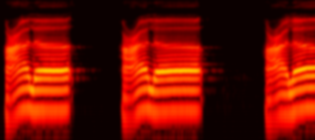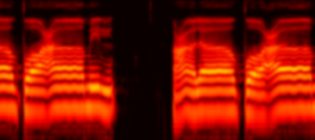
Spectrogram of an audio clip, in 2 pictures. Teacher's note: طا کو موٹا پڑھیں گے، طا حروف مستعلیہ میں سے ہے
